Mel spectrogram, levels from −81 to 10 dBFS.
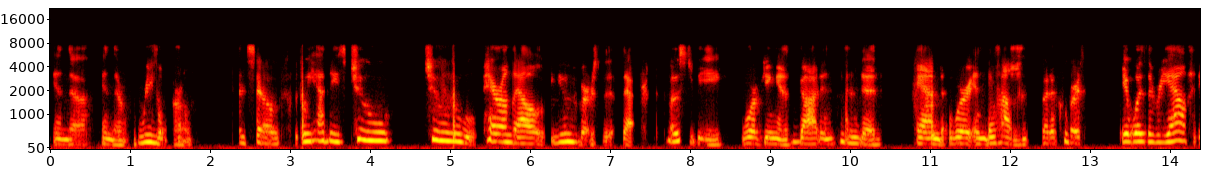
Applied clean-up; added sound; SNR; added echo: neural diffusion model UNIVERSE++.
